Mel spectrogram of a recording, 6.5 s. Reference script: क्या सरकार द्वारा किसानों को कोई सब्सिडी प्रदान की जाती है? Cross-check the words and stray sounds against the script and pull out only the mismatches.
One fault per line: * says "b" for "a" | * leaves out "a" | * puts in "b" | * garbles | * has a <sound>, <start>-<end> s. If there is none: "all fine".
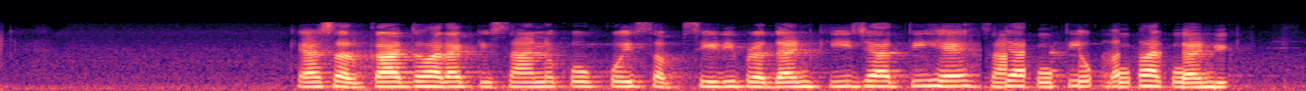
* garbles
